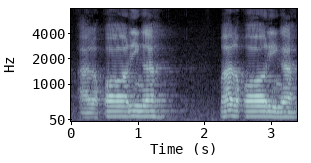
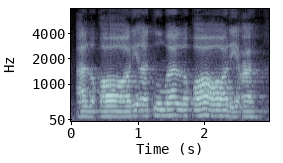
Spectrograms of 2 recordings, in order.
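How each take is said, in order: First: The consonant is a nasal 'ng' sound. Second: The consonant is a throat sound 'ain'. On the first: The speaker calls it wrong. "al-qaringah mal-qaringah misalnya" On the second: The speaker calls it right. "bacaan seperti makharijul hurufnya yang benar"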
